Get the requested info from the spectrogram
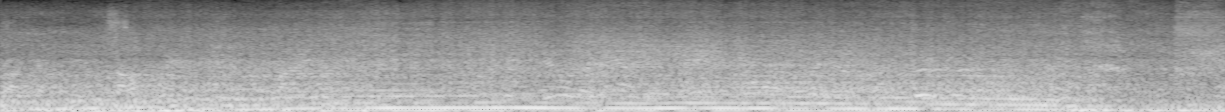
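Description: Twin-turbo Ford Cortina drag car's engine revving up during a burnout, its rear tyres spinning in smoke. The engine note climbs, is held high, then drops back near the end.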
